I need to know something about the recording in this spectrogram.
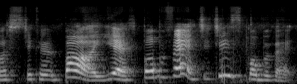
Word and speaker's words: Boba Fett: but that's not right because double t isn't a double d double d in honor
